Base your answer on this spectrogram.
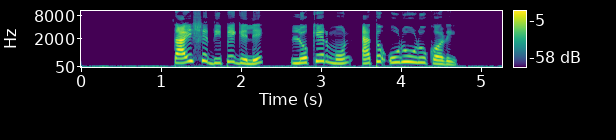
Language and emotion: Bengali, neutral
